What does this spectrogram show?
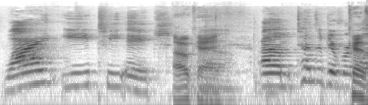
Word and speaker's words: Yeth: There's Yethhound. Yifhound? It's Yeth.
